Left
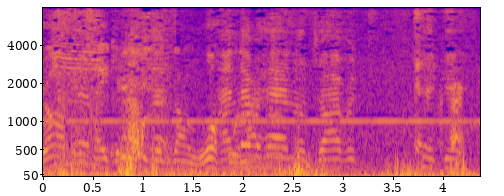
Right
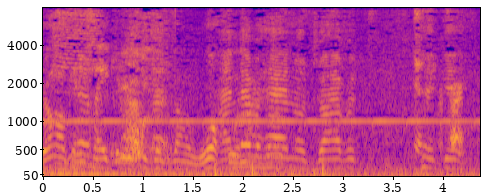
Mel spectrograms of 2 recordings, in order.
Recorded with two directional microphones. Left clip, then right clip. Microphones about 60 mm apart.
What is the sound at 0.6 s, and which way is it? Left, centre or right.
Speech, left.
